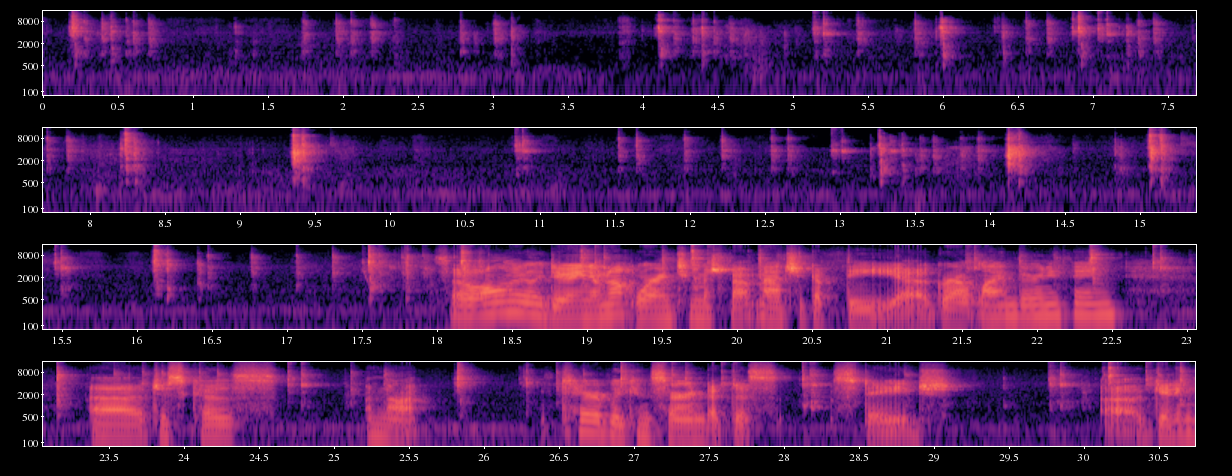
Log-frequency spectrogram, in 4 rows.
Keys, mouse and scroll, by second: 8.1 3, 9.3 u, 14.1 7, 15.0 u, 16.1 Tab, 18.1 Tab.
